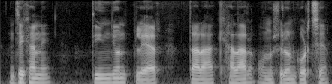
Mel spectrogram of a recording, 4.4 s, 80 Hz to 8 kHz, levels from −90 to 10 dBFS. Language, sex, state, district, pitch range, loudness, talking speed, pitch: Bengali, male, West Bengal, Cooch Behar, 95-110 Hz, -20 LUFS, 95 wpm, 100 Hz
